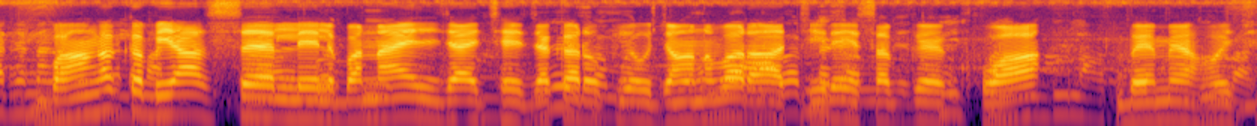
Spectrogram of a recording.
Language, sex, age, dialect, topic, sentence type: Maithili, male, 31-35, Bajjika, agriculture, statement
